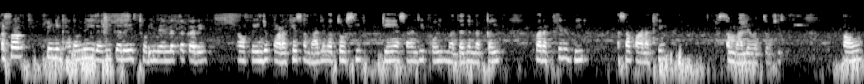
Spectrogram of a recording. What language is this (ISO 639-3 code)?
snd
